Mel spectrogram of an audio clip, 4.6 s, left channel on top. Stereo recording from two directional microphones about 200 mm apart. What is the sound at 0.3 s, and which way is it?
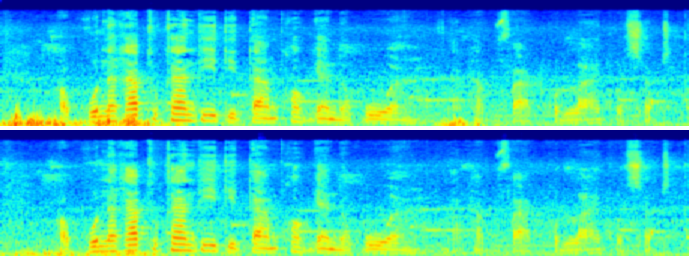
Speech, 10° left (ahead or behind).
